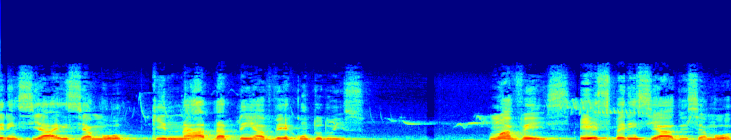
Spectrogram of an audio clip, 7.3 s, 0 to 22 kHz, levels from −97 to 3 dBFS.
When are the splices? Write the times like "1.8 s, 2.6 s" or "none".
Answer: 5.8 s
